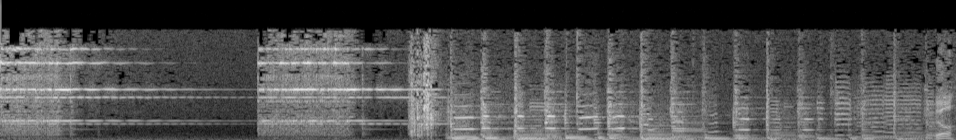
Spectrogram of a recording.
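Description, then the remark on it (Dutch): A telephone rings twice in bright, repeating electronic bursts with a brief pause between as a family is called for a telephone game, then lively music starts up and carries on loudly to the end. “Aan de telefoon weer een gezin dat zich opgegeven heeft voor dit spelletje.”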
